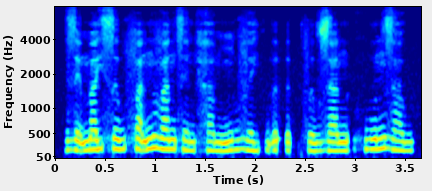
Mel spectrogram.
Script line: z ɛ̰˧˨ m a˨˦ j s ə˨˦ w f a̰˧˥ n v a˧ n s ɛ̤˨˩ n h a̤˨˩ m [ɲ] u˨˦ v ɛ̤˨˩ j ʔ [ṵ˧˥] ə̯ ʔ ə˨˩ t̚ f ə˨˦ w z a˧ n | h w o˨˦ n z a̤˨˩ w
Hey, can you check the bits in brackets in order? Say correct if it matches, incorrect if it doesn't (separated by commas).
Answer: correct, correct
